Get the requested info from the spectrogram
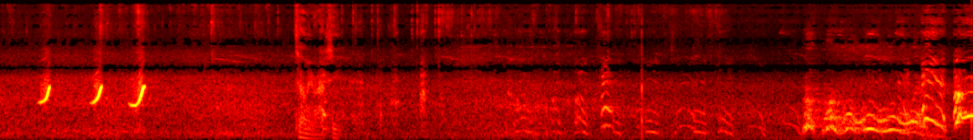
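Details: A purebred Siberian Husky gives wavering, rising-and-falling howls after three quick whistled notes from a person.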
